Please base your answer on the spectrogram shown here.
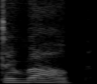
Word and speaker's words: الربع: expression of a quarter, lrb pronounced arub.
